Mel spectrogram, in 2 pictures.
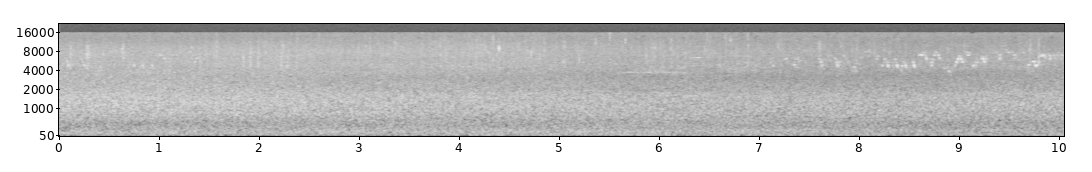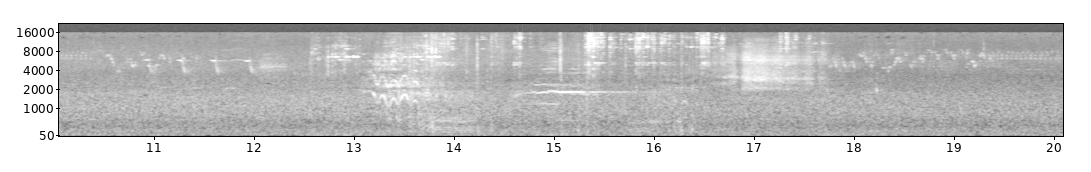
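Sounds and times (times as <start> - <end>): forest ambience hiss: 12.2 - 19.1
faint high chirps: 12.6 - 18.3
wavering animal call: 13.1 - 17.8.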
